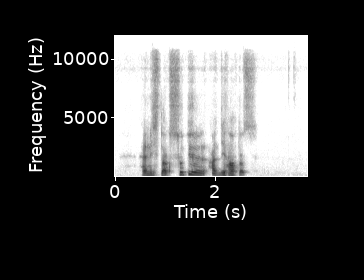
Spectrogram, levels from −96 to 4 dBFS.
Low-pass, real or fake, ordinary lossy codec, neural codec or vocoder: 10.8 kHz; fake; Opus, 32 kbps; codec, 32 kHz, 1.9 kbps, SNAC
